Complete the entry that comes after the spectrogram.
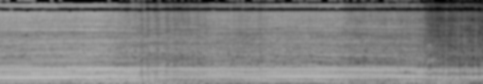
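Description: Yamaha DT two-stroke motorcycle engine running at a steady pace while riding, with wind rushing over the microphone; the wind noise drops away near the end.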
